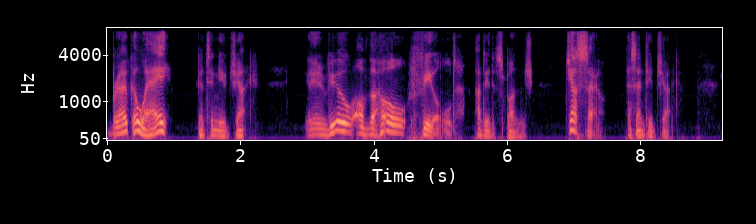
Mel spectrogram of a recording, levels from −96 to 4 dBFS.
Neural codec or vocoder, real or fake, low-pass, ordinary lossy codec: codec, 24 kHz, 3 kbps, HILCodec; fake; 7.2 kHz; Opus, 64 kbps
